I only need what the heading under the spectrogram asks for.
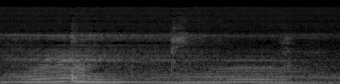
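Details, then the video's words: Domestic cat growling while defending a mouse: a sustained low, droning growl with steady tone throughout, a brief higher rasp near the start, and a person speaking softly around it. "The Cat Growling"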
